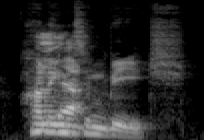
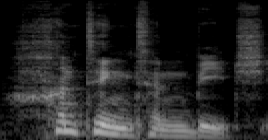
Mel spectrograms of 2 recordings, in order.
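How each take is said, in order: First: The T in the middle is dropped. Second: The T in the middle is pronounced. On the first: This is how locals say it. "here in California, it's" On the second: This is how outsiders say it. "Anyone outside of California"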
